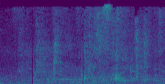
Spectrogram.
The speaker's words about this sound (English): To cover more territory, traffic, and stress-free, I ride the subway. Many European cities have subway systems. The one in Paris is about the best in the world.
